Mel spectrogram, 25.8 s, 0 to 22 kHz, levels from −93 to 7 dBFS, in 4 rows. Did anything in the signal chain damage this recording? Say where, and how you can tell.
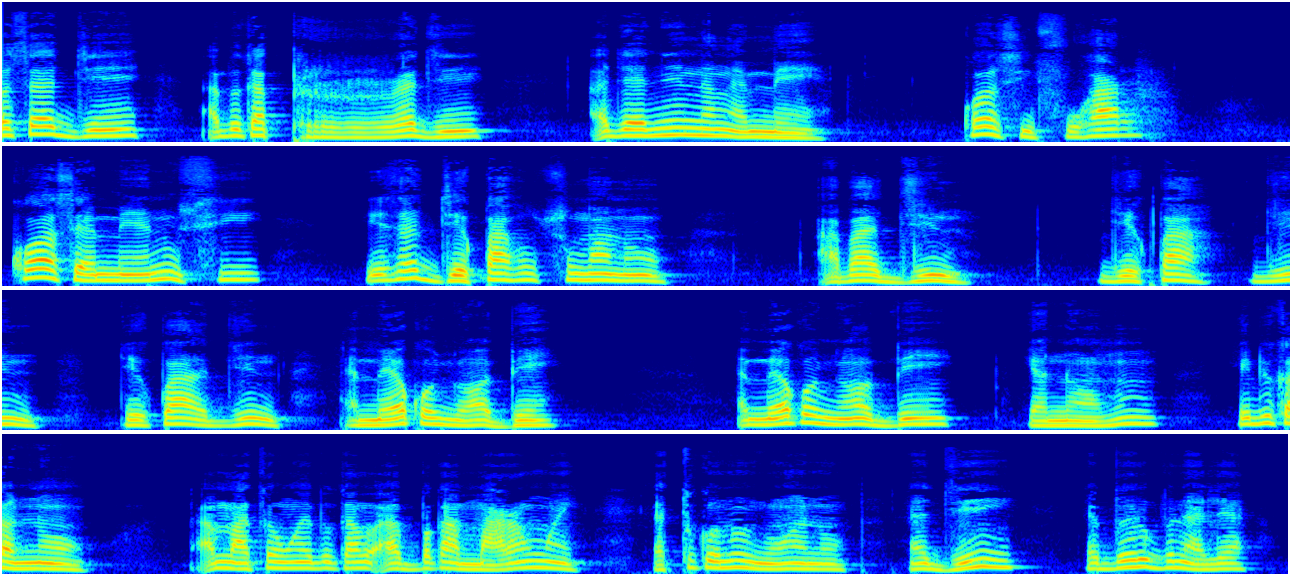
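Yes, at the network stage: from 20.11 s to the end, the speech abruptly drops to an adaptive stream at a lower bitrate, with no gap. The spectrogram shows a sudden ceiling at 14.9 kHz, and the treble turns synthetic. This fits a switch from 96 kbit/s AAC to 20 kbit/s HE-AAC.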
